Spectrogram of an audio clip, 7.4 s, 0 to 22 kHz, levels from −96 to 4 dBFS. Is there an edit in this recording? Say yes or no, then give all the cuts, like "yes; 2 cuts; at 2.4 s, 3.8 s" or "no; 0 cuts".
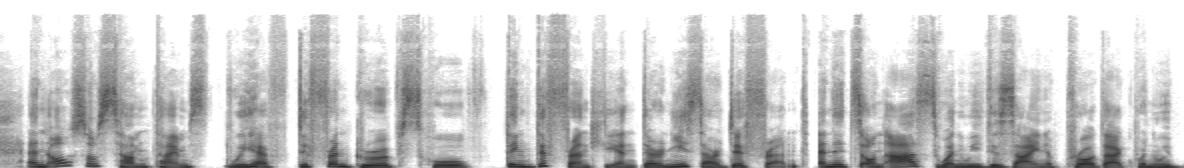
yes; 2 cuts; at 4.0 s, 5.0 s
